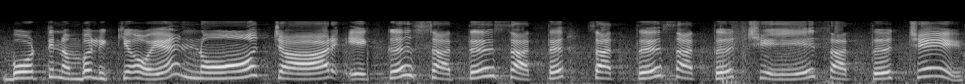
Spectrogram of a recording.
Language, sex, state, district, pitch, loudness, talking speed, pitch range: Punjabi, female, Punjab, Pathankot, 290 Hz, -12 LUFS, 95 wpm, 275-330 Hz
